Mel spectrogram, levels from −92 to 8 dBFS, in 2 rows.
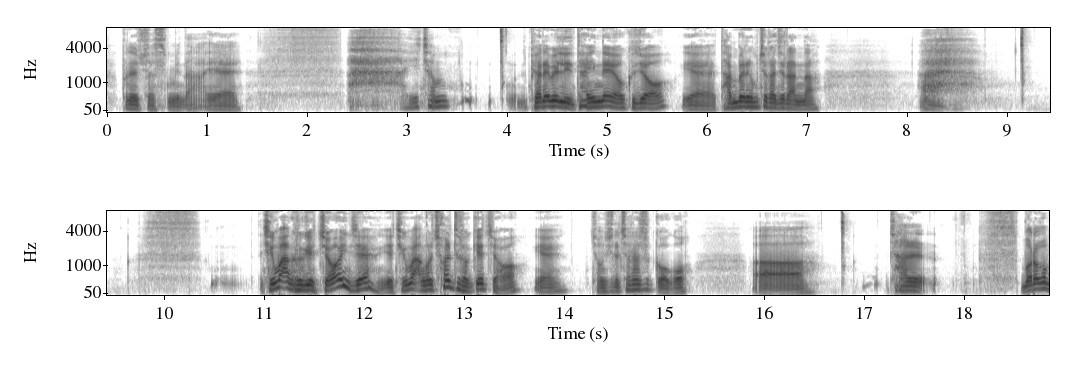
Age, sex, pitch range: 40-59, male, 110-165 Hz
